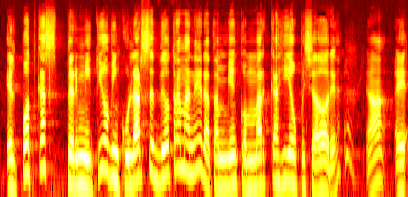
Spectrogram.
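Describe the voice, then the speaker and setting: A man with a Chilean accent giving an explanatory business presentation as a company executive, in formal, halting, deliberate phrases with long winding sentences. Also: a little high, darkish tone, clear, resonant tone. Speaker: radio and podcast company executive presenting a case study.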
